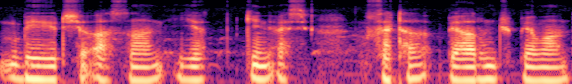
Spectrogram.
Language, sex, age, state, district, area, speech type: Kashmiri, male, 30-45, Jammu and Kashmir, Ganderbal, rural, spontaneous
